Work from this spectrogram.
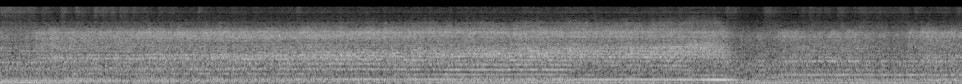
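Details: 2004 Mustang Cobra V8 just revived after CCRM fix: loud high hiss-like whine that cuts back near the end while the steering wheel is worked to burp air from the power steering.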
